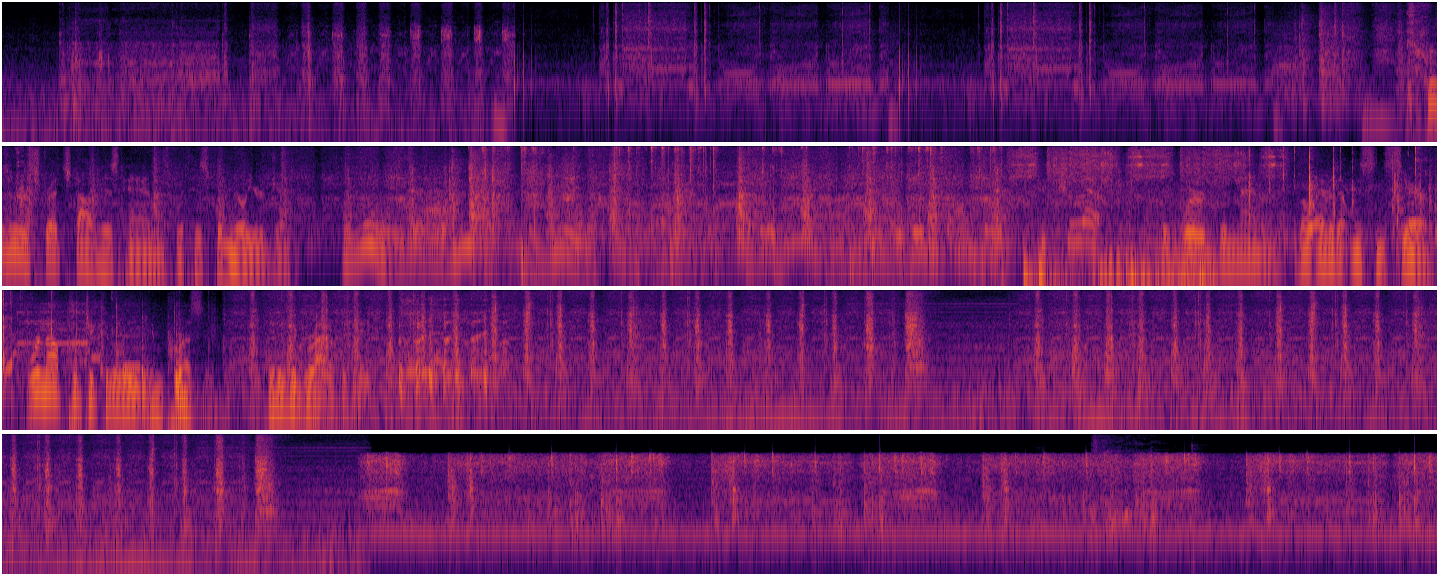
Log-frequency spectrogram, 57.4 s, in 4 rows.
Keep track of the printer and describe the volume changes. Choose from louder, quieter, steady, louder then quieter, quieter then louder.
louder.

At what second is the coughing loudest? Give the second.
33 s.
